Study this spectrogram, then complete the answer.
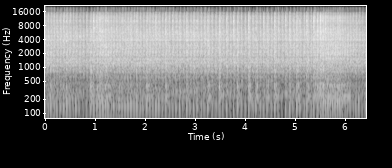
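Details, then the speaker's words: Predator 212 Hemi engine build with a 255-grind performance cam, running: choppy, loping single-cylinder beat instead of a smooth hum, typical of the aggressive cam; the engine sounds good. "sounds like you drove a car with that sounds pretty good yeah it does you could definitely tell it's got a cam in it yeah it doesn't ain't got that smooth"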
